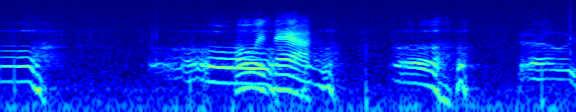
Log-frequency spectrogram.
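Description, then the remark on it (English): A man in a cell fakes groaning loudly in several drawn-out, falling moans, with a short spoken question breaking in between them. “Start groaning.”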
